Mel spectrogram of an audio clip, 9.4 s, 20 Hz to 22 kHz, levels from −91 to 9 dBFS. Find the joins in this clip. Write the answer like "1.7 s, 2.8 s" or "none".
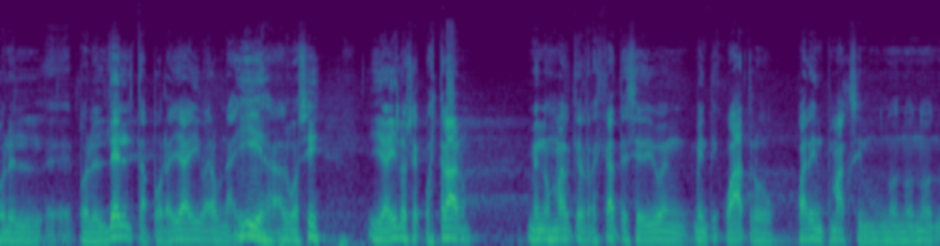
2.1 s, 8.3 s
